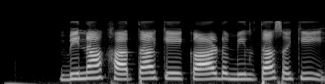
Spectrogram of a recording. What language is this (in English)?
Magahi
